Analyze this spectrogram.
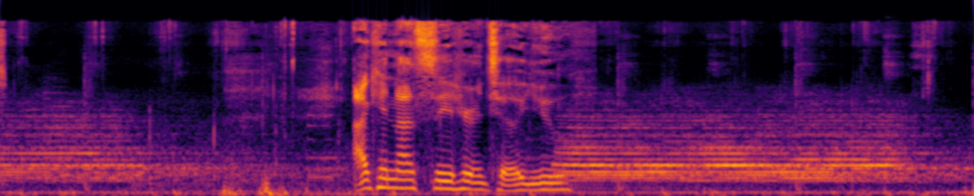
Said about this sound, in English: yeah, it's stupid trying to talk past this train, right?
